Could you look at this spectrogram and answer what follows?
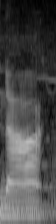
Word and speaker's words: knock: toads house he can knock the K is silent she's just keeping the N company while he does the talking so it's he knocked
